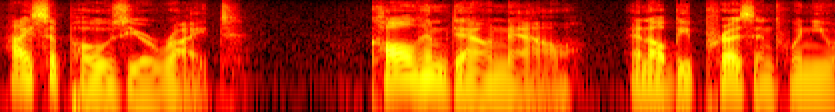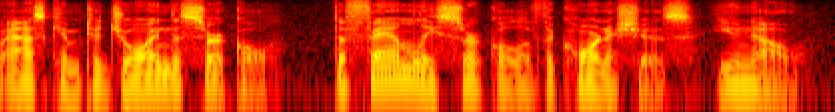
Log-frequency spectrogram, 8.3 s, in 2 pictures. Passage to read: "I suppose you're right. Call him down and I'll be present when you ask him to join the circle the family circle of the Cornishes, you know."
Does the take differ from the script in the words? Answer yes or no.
yes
